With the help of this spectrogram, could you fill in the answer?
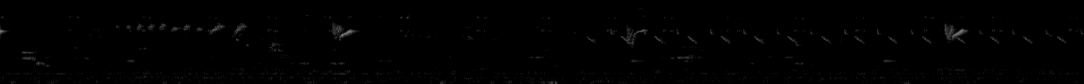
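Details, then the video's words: In the morning in a home terrace garden, a sunbird gives high, thin chips and quick downslurred twitters, with two sharp rising squeaks; other small birds chatter faintly alongside. "cute little sunbird making pleasant sound in morning"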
